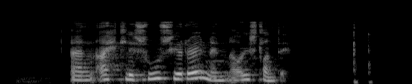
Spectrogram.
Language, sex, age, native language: Icelandic, female, 40-49, Icelandic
